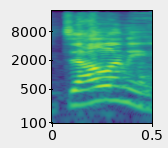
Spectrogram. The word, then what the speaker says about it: Deloni: He's like, "I take Delani." I said, "My name's Delanie."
